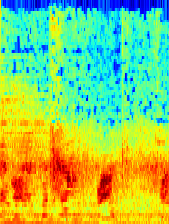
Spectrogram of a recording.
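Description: People's voices talking, over a low steady hum.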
